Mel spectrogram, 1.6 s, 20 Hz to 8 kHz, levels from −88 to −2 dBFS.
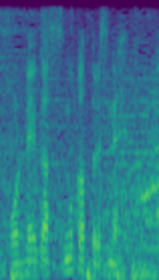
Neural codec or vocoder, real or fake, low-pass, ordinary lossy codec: none; real; 7.2 kHz; none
